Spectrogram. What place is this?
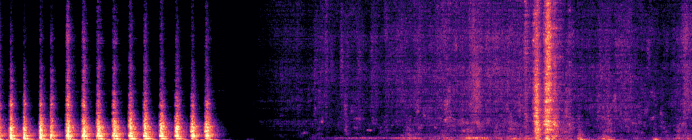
in a kitchen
